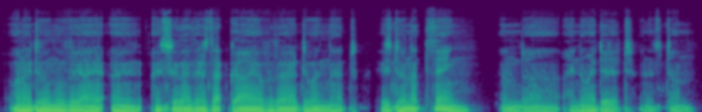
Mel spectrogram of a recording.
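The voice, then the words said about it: Johnny Depp impression. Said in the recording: “Johnny Depp's like, I gotta do an impression. I gotta work on him.”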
